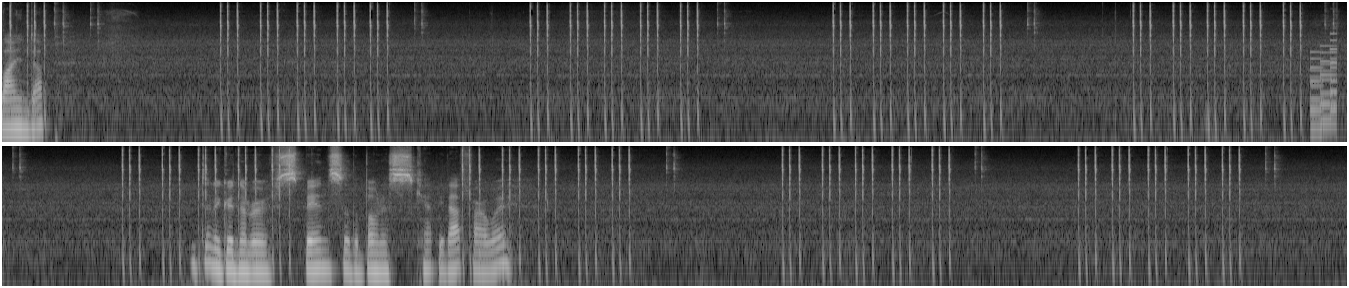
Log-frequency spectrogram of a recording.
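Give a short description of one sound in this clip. Slot machine reels spin with rapid, repeated ticking clicks.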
